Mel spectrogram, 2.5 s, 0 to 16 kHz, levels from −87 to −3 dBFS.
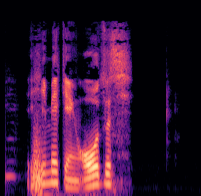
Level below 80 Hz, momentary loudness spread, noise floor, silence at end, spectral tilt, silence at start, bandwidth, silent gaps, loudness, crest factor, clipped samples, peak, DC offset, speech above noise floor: -44 dBFS; 12 LU; -57 dBFS; 0.9 s; -4.5 dB/octave; 0.05 s; 11.5 kHz; none; -16 LUFS; 18 dB; under 0.1%; 0 dBFS; under 0.1%; 42 dB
